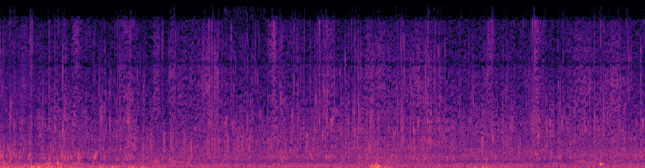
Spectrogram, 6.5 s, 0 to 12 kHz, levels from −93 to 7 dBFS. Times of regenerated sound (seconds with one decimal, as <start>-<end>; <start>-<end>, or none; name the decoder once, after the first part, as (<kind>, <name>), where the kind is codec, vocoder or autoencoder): none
